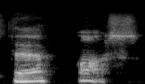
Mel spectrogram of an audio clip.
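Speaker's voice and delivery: theos split as the, pause, os; separated vowels. Shown as a demonstration. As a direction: say theos slowly in two syllables. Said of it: "we would separate the two vowels".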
